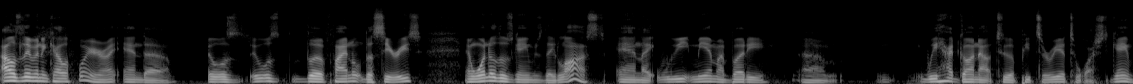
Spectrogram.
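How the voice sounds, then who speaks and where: In a very clean recording with a silent background, a man with an unremarkable speaking voice talks fairly quickly at a medium pitch with ordinary pitch variation. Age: 30s. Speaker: church musician and worship singer. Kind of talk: casual chat.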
